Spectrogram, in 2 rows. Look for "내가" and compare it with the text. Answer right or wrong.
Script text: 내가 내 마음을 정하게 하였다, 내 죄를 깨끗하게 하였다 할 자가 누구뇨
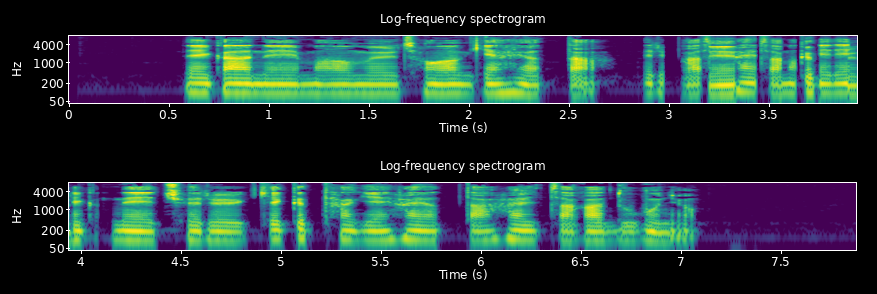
right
